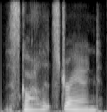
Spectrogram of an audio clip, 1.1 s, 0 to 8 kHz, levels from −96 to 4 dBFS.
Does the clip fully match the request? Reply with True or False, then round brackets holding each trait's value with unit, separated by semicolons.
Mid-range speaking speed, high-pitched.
True (170 wpm; 210 Hz)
